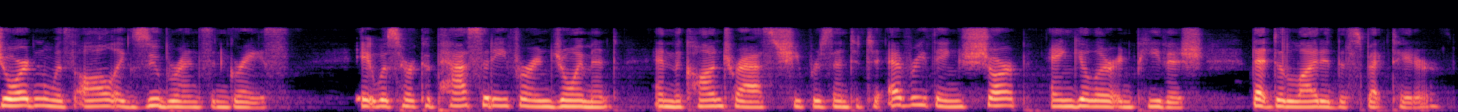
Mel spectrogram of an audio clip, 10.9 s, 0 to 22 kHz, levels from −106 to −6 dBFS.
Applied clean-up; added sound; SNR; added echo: none; none; none; reverberation time 0.3 s.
